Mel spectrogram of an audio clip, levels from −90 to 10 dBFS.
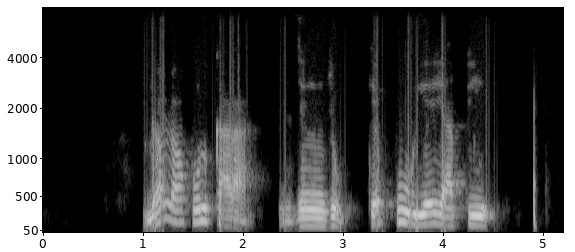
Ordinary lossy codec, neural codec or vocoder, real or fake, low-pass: Opus, 32 kbps; none; real; 7.2 kHz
